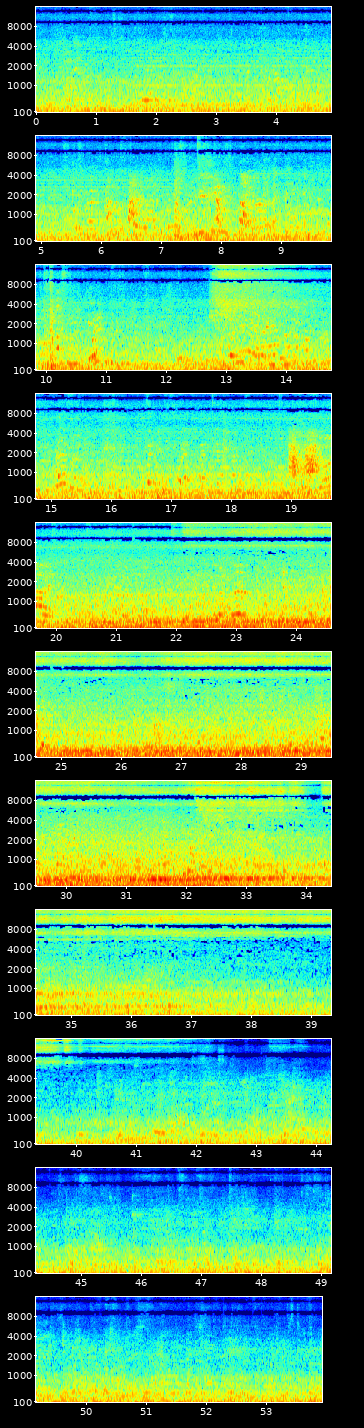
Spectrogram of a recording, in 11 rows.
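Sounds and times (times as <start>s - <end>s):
train air hiss: 12.6s - 14.6s, 21.9s - 41.5s.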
